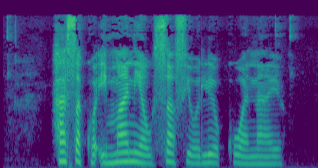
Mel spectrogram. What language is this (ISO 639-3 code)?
swa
